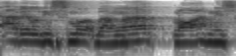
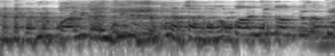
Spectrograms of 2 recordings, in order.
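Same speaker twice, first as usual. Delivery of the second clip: laughing; 9 semitones higher than usual. Real, not acted. Panicked over the date mix-up.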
